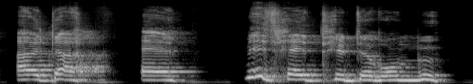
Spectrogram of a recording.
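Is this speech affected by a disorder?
Yes: ataxic cerebral palsy; affects talking.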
